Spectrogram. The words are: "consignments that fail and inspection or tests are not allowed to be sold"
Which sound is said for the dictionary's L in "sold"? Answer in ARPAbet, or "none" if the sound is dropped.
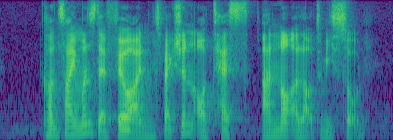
none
